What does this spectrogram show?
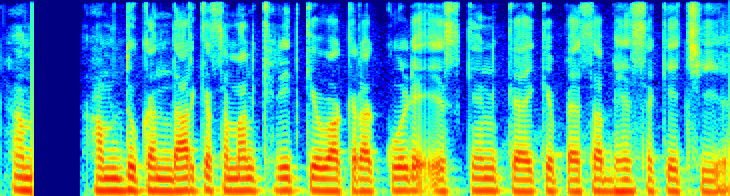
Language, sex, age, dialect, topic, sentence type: Maithili, male, 18-24, Eastern / Thethi, banking, question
